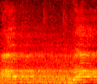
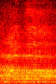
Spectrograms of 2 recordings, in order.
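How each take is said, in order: First: The middle consonant is held long, doubled. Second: The middle consonant is short, not doubled. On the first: The speaker calls it right. "বলে আব্বা" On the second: The speaker calls it wrong. "এখন তো এরকম বলা হয় না"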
